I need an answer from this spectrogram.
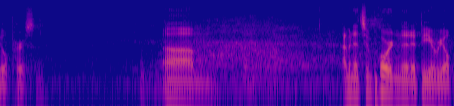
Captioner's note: audience laughing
